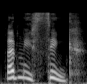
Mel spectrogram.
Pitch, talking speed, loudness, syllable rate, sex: 265 Hz, 205 wpm, -18 LUFS, 4.1 syllables/s, female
